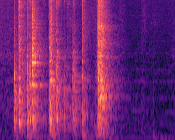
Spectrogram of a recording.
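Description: Stainless steel Bimby (Thermomix) mixing bowl clattering and scraping as it is set down into the machine's base, a few short metallic knocks over about a second.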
